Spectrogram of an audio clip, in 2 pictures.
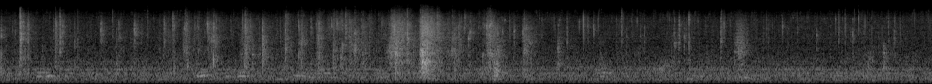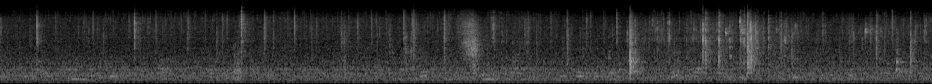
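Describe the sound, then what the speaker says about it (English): Steady crackling sizzle of food frying in a pan, with occasional louder pops and spatters, close by and with no talking. "Frying much better too."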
